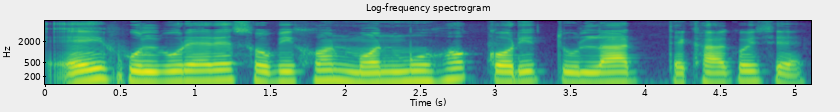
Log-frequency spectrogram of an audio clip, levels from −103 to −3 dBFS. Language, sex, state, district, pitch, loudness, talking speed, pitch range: Assamese, male, Assam, Kamrup Metropolitan, 140 Hz, -17 LUFS, 95 wpm, 130-145 Hz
